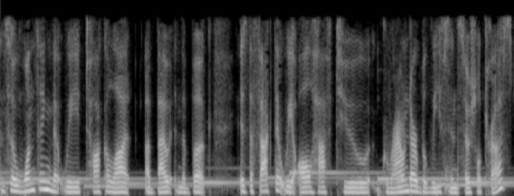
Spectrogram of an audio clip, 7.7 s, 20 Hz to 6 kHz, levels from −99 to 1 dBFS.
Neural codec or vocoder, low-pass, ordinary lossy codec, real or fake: none; 5.4 kHz; MP3, 48 kbps; real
